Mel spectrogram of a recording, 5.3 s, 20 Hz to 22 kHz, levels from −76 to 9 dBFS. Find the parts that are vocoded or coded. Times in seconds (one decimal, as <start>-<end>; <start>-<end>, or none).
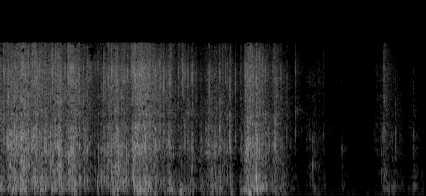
none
